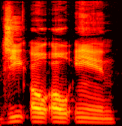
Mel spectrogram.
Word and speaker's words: Gunther: And if you follow him on Twitter, he's the reason why I pronounce it Gunther, like Goonther, Gunther, and not Gunther, because of Malcolm Bivens.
